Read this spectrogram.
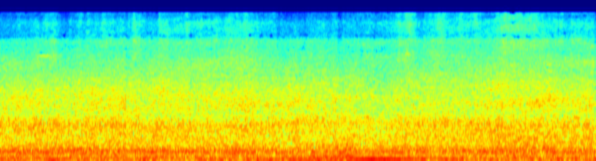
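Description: Car tyres hiss past on a wet road.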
